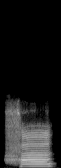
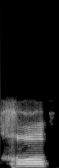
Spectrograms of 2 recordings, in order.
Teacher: bunyi ha dari tenggorokan bagian tengah ya, tidak sama dengan kho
